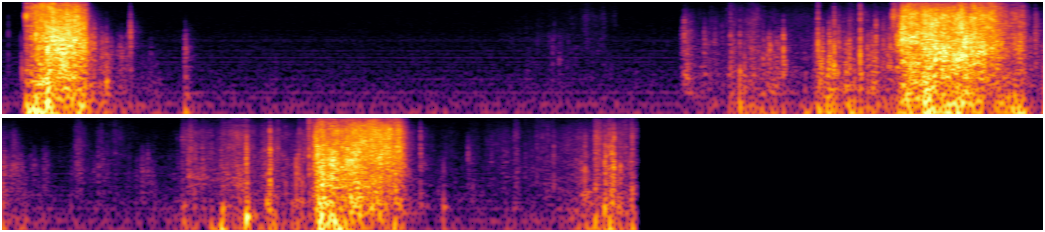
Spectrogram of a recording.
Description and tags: rasgando periodico con fuerza
ripping newspaper roughly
